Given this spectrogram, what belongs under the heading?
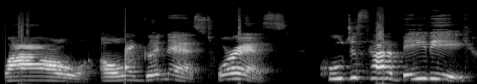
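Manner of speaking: loud, drawn-out amazed exclamation; delighted surprise. Real, not acted. Tarot reader suddenly sees a baby for Taurus, delighted surprise. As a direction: burst out loudly, stretching the words in excitement.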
